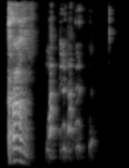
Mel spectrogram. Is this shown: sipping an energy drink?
no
